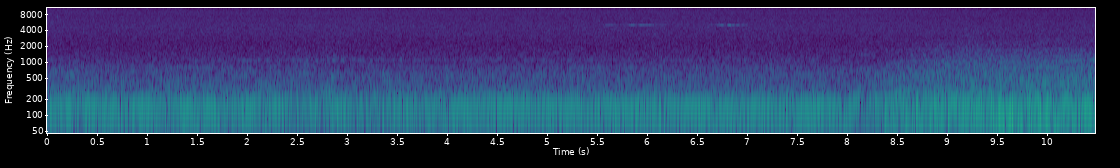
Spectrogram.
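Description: Moving bus heard from inside the passenger cabin: a steady low engine hum with road noise. About eight seconds in it gets louder and rises in pitch as the engine pulls harder.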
